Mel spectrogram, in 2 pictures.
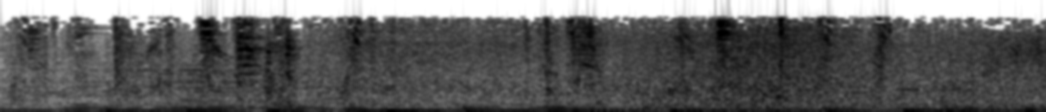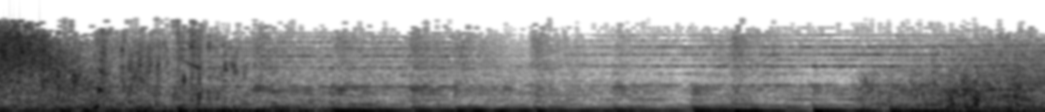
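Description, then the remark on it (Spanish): Loud rush of churning water for several seconds, then it fades into a steady low mechanical hum with faint ringing tones, as the submarine Growler dives beneath the surface to approach a Japanese convoy underwater. “Gilmore ordena sumergirse y decide acercarse al convoy bajo el agua.”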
